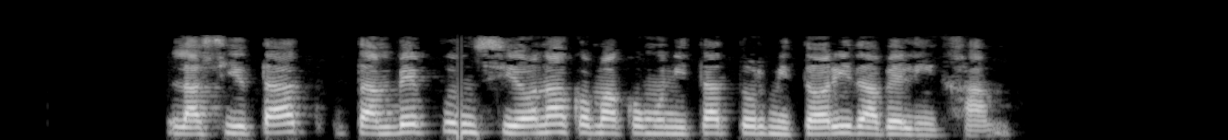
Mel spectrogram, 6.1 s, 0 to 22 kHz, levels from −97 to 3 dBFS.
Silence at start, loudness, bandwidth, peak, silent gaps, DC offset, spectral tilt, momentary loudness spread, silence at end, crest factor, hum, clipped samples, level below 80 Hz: 0.85 s; -17 LUFS; 7.8 kHz; -2 dBFS; none; under 0.1%; -4.5 dB/octave; 9 LU; 1.1 s; 16 dB; none; under 0.1%; -60 dBFS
